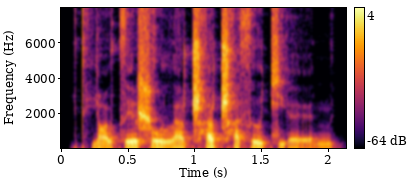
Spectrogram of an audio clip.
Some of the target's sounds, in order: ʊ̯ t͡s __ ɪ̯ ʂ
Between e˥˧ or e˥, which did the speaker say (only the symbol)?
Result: e˥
